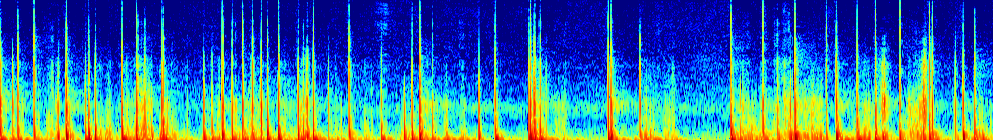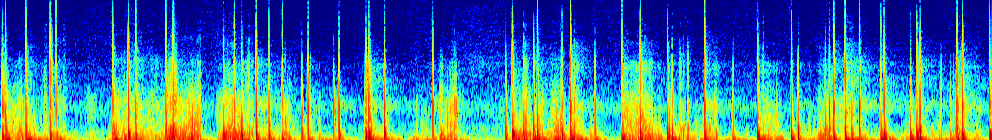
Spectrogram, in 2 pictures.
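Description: A beeswax-coated fabric wrap with a strawberry print, shaped into a dome, is tapped and scratched with long acrylic nails. Rapid, dense crinkly taps sound with a hollow, low-heavy thump and short bright clicks that die away almost instantly. The tapping pauses briefly twice before resuming.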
